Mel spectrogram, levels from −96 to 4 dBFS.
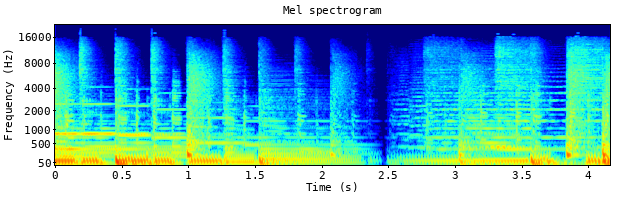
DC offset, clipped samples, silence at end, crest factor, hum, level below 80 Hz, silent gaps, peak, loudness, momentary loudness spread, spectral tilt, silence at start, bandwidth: under 0.1%; under 0.1%; 0 s; 18 dB; none; -30 dBFS; none; -8 dBFS; -27 LUFS; 15 LU; -5.5 dB/octave; 0 s; 16.5 kHz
